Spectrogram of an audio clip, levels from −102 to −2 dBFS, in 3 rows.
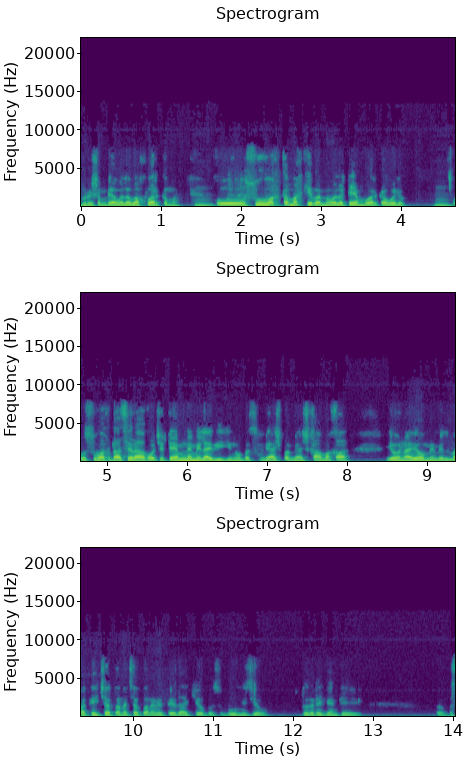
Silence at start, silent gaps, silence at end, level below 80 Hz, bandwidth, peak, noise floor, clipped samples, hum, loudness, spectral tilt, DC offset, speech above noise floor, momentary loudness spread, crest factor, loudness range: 0 s; none; 0 s; -60 dBFS; 8 kHz; -12 dBFS; -64 dBFS; under 0.1%; none; -26 LUFS; -8 dB/octave; under 0.1%; 39 dB; 12 LU; 14 dB; 7 LU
